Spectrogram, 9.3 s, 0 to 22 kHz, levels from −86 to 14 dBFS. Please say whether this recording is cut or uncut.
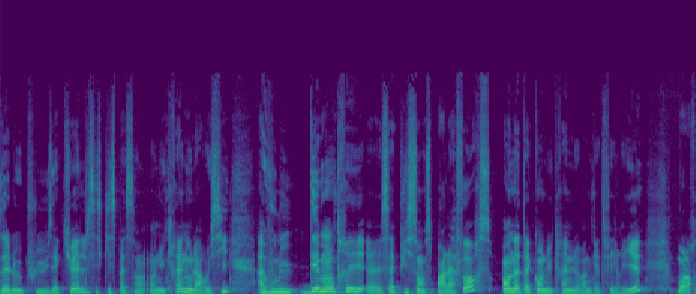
uncut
